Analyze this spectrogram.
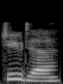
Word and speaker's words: Jude: The German word Jude is pronounced Judah, the corresponding adjective Jüdisch, Jyd, and is cognate with the Yiddish word for Jew, Yid.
